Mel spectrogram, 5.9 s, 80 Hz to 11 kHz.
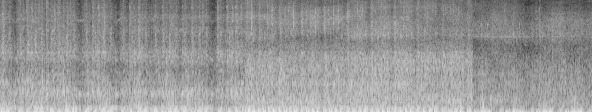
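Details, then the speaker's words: R56 Mini Cooper S, N14 engine, automatic gearbox, after head rebuild: lumpy, uneven pulsing under revs with stumbling rhythm and no clean pickup; rough running caused by camshafts timed wrong during the rebuild. "I don't really know what to say, but we made quite a big mistake and I'm partially to blame. And I'm just amazed that this engine is still even running."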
